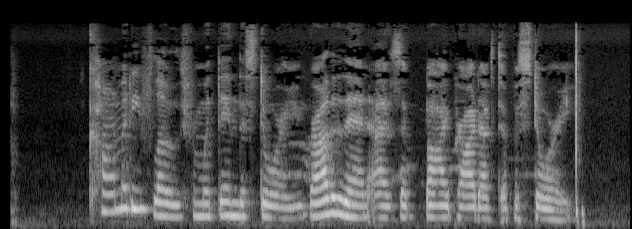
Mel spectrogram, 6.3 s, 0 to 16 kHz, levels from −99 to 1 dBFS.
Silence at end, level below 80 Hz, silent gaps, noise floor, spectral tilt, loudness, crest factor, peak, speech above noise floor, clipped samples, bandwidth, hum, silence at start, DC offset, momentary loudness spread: 0.45 s; -62 dBFS; none; -64 dBFS; -4 dB/octave; -26 LUFS; 24 dB; -2 dBFS; 38 dB; under 0.1%; 11.5 kHz; none; 0.1 s; under 0.1%; 9 LU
